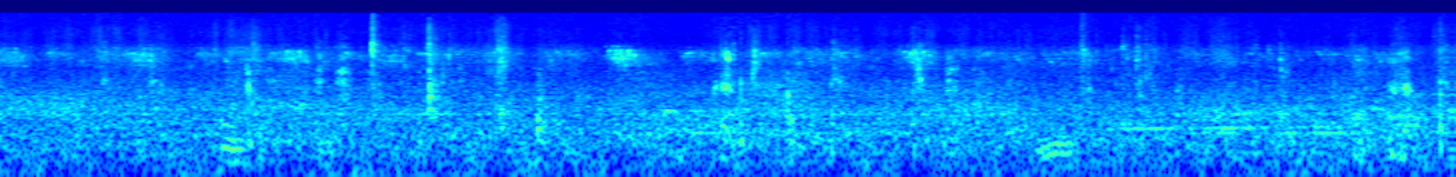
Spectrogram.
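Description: Birds chirping: short high calls repeating every second or so, with a few sharp clicks.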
